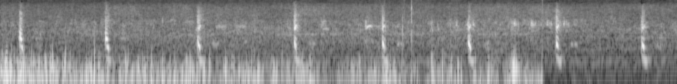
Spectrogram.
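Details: A Watercock (Gallicrex cinerea) gives short, hollow, dropping notes about once every second, nine or so in a row, over a steady low rumble of background noise.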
